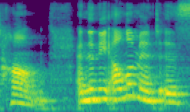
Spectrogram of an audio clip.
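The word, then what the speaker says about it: ham: The seed sound is spelled H-A-M, but it's pronounced hum.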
